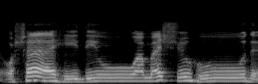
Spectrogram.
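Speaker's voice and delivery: ওয়াশাহিদি flowing into ওয়া on a long nasal glide; slow recitation of ওয়াশাহিদি ওয়া মাশহুদ; merged with ghunnah. Shown as a demonstration. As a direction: draw out মাশহুদ like a Quran teacher. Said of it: "এভাবে মিলিয়ে ইদগাম করে".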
